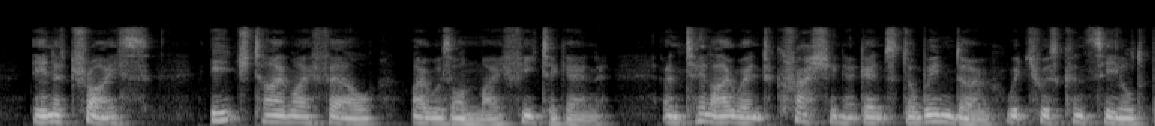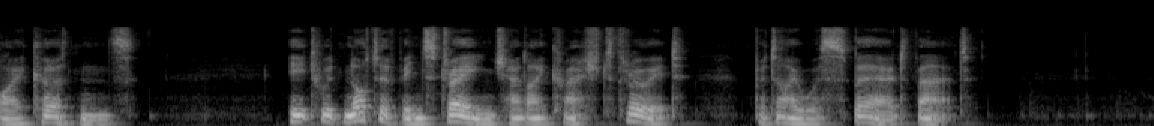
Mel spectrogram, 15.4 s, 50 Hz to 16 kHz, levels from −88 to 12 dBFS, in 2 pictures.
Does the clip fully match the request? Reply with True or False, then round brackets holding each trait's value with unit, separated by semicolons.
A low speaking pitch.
True (120 Hz)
